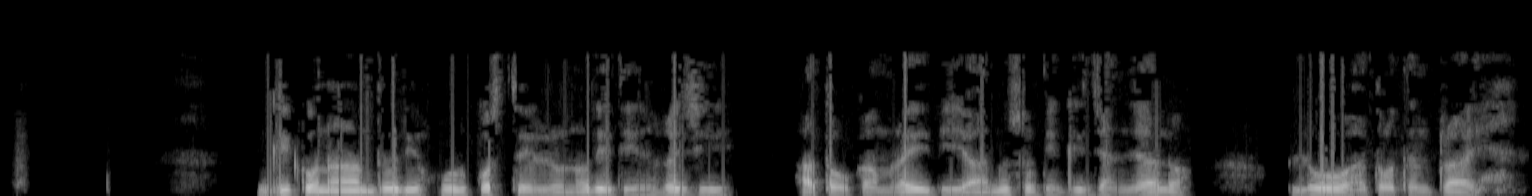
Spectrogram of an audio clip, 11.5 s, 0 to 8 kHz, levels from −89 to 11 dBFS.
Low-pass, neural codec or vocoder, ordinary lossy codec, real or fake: 7.2 kHz; none; MP3, 24 kbps; real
